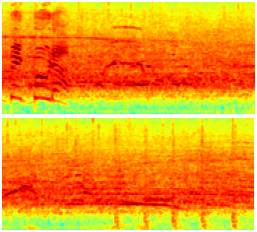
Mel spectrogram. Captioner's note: crowd cheers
